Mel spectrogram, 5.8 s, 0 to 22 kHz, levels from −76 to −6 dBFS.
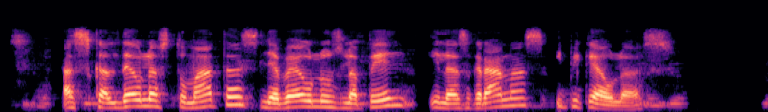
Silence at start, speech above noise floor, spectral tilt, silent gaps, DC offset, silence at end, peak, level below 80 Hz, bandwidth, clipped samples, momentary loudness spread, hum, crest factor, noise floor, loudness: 0.1 s; 67 dB; -3 dB/octave; none; under 0.1%; 0 s; -2 dBFS; -62 dBFS; 8 kHz; under 0.1%; 11 LU; none; 16 dB; -84 dBFS; -16 LUFS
